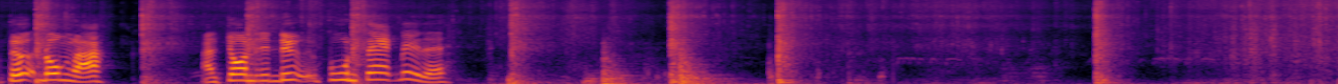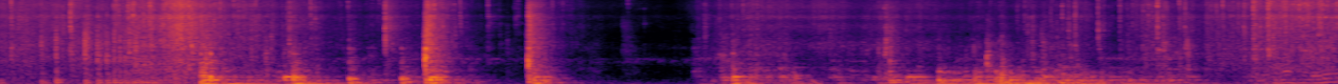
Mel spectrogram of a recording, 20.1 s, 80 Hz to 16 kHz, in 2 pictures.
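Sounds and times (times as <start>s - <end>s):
bamboo rustling and cracking: 0.0s - 20.0s
sharp knocks cutting bamboo: 0.2s - 3.0s, 3.7s - 6.2s, 8.2s - 8.6s, 12.9s - 14.4s.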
